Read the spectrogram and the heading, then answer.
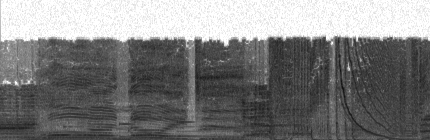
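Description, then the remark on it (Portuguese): A ram bleats loudly, one long quavering bleat followed by a burst of shorter, wavering bleats, with no one talking. “Mas eu não conseguiria dormir porque iria ouvir o carneiro fazer.”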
